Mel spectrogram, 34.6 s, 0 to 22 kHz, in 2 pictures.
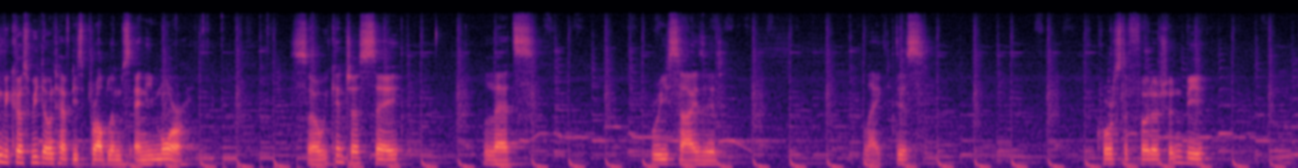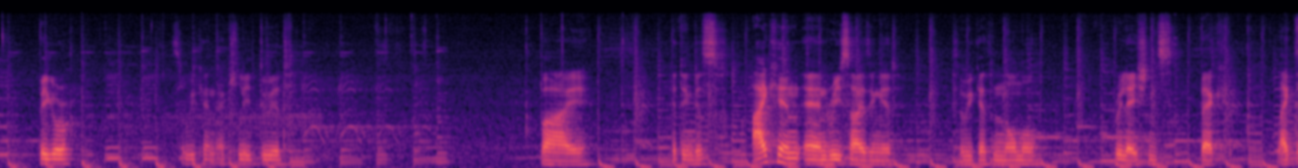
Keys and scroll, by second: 19.6 super+z.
